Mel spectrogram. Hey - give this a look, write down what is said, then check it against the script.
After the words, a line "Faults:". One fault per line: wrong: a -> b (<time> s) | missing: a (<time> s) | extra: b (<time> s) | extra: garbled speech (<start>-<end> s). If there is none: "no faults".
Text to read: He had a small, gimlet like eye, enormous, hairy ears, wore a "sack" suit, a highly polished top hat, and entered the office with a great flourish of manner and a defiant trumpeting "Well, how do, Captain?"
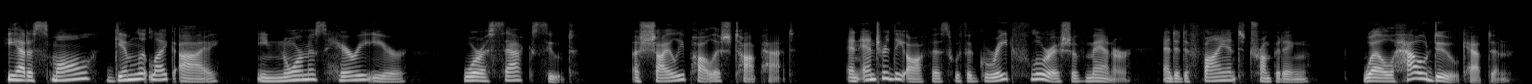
He had a small, gimlet like eye, enormous, hairy ear, wore a "sack" suit, a shyly polished top hat, and entered the office with a great flourish of manner and a defiant trumpeting "Well, how do, Captain?"
Faults:
wrong: ears -> ear (3.8 s)
wrong: highly -> shyly (6.4 s)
